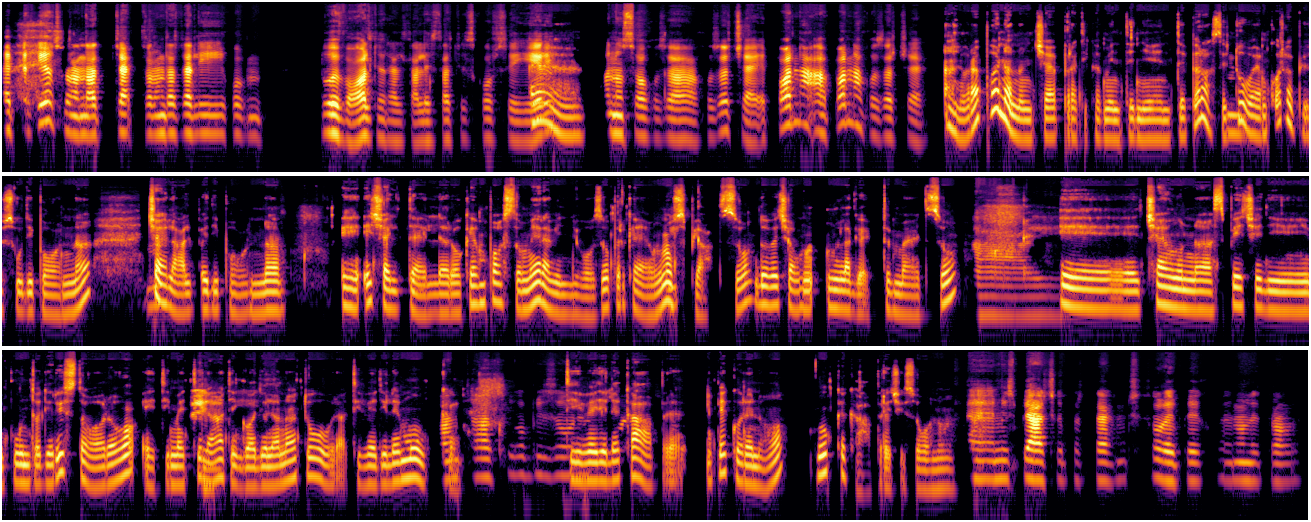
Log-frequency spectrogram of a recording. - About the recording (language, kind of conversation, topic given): Italian, unstructured, Qual è il tuo ricordo più bello legato alla natura?
- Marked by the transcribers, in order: static; tapping; "cioè" said as "ceh"; distorted speech; drawn out: "Dai"; "pecore" said as "pecoe"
